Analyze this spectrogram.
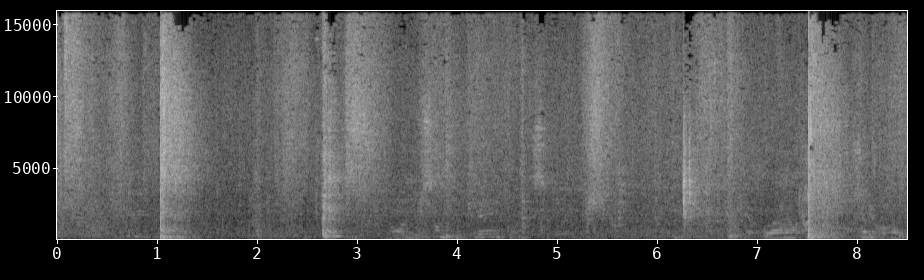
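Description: A body slams onto a mat with a loud thud.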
